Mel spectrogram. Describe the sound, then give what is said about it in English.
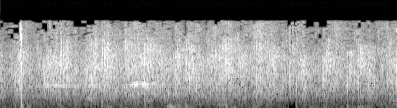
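Applause from a church audience, steady dense clapping from many hands that holds loud and even throughout. “Let's give the Lord a hand for those six people.”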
